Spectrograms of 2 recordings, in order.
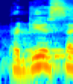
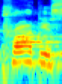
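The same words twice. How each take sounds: First: The stress is on the second syllable. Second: The stress is on the first syllable. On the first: It is a verb meaning to make. "produce 하게 되면 생산하다" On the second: It is a noun meaning farm produce. "강세를 produce 하게 되면 농산물"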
